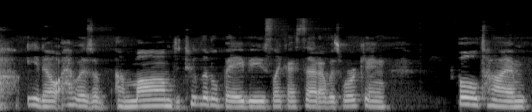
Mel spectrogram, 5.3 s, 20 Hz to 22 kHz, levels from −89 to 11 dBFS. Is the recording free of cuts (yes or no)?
yes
